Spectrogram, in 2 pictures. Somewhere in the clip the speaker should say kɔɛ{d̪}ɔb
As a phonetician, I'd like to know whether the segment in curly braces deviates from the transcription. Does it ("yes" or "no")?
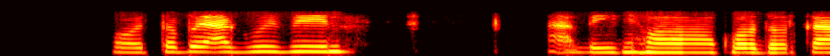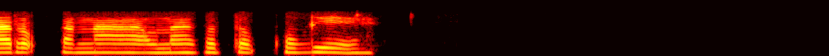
yes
